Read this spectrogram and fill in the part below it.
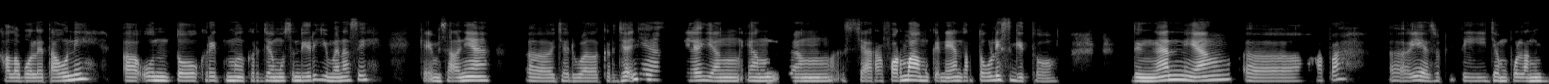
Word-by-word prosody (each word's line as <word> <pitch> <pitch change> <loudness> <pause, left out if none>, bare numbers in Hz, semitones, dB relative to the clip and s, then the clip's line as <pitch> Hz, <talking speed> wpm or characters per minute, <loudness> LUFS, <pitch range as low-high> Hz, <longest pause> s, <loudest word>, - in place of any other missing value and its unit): kalau 160 0 0
boleh 160 0 0
tahu 165 +2 +2
nih, 245 +2 +5 0.4
eee, 170 -1 +2
untuk 175 -1 +2
ritme 180 -1 0
kerjamu 175 0 -1
sendiri 180 +3 +1
gimana 170 +1 +2
sih? 210 - 0 0.5
Kayak - - -3
misalnya, 180 +4 +4 0.5
eee, 155 -3 -1
jadwal 155 -2 -3
kerjanya, 190 +9 -1 0.4
pilih 180 +1 0
yang 165 0 +1 0.2
yang 170 -1 +2 0.3
yang 160 0 +1 0.4
secara 160 +1 -4
formal 195 +3 +7
mungkin 175 -1 -4
ya, 160 - +3
yang 175 - -3
tertulis 185 +3 0
gitu. 165 -2 -7 1.0
Dengan 165 +5 +6 0.2
yang, 185 +3 +6 0.3
eee, 155 -2 -2 0.3
apa, 200 +3 -2 0.5
eee, 180 0 -6 0.2
iya - - +2
seperti 175 0 -11 0.2
jam 170 -2 0
pulang 165 -2 +1
175 Hz, 140 wpm, -22 LUFS, 160-180 Hz, 1.0 s, formal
